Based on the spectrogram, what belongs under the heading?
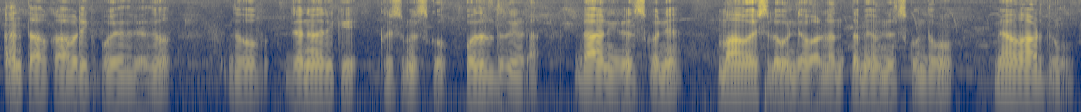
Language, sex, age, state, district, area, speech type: Telugu, male, 60+, Andhra Pradesh, Sri Balaji, rural, spontaneous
